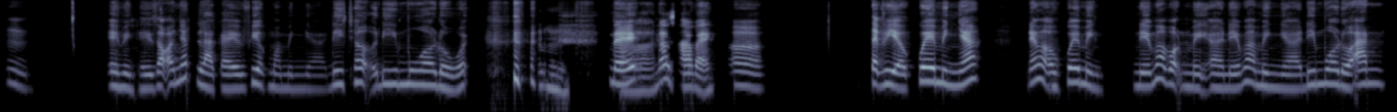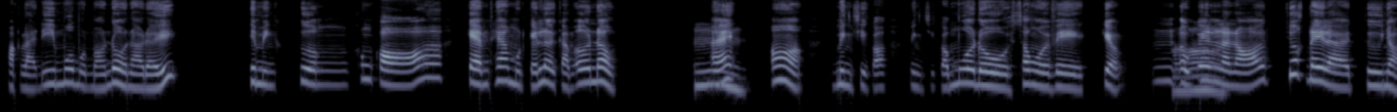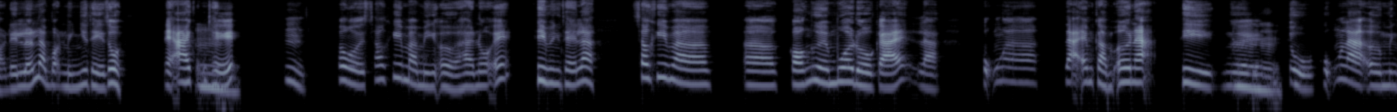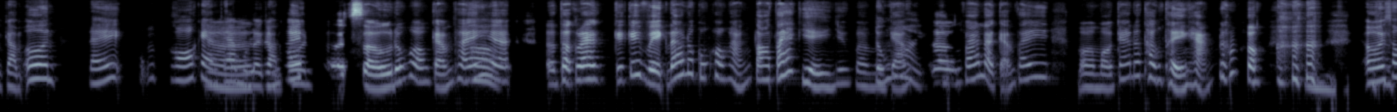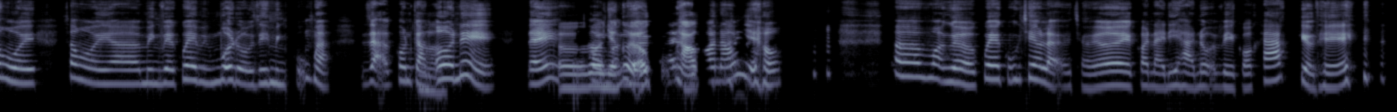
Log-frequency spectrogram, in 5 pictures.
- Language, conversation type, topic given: Vietnamese, podcast, Bạn đã lần đầu phải thích nghi với văn hoá ở nơi mới như thế nào?
- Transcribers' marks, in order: tsk; tapping; laugh; other background noise; laughing while speaking: "tát"; laugh; "Ờ" said as "ời"; laughing while speaking: "đúng hông?"; chuckle; laughing while speaking: "đồ gì mình cũng bảo"; laugh; laughing while speaking: "ờ"; laughing while speaking: "hông?"; laugh; put-on voice: "Ơi, trời ơi, con này đi Hà Nội về có khác!"; laugh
